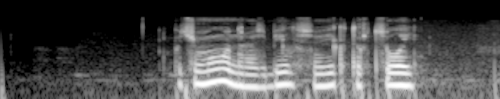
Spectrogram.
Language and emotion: Russian, sad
